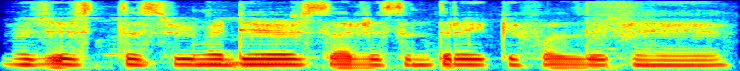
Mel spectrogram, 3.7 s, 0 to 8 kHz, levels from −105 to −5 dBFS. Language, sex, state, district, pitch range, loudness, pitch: Hindi, female, Arunachal Pradesh, Papum Pare, 170-185 Hz, -15 LUFS, 185 Hz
